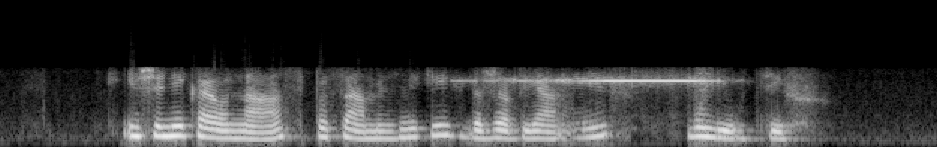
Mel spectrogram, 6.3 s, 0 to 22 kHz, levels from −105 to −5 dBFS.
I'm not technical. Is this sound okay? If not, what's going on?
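No. Throughout, the speech has passed through the G.729 codec, a phone-call compression scheme that rebuilds the voice from a simplified model, so it sounds muffled and slightly rough or robotic everywhere. Unlike background noise, this colouring is constant and lacks any crisp upper treble.

From about 3.76 to 3.94 s there is VoIP packet loss concealed by the speech codec. A short piece of the call, which fits a couple of missing packets, went missing, and the decoder filled the gap by stretching the preceding sound into a buzzy tone or coloured noise that fades. Unlike a clean dropout, the voice stays weak briefly afterwards.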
